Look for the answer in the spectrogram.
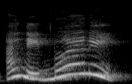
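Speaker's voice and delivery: high, loud whine on money; mock desperate plea. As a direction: playfully beg the viewers for money. Mom jokingly begging viewers for money.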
